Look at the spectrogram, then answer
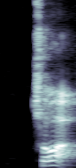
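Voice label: "cuak", Malay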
